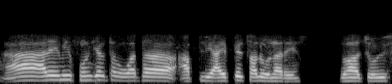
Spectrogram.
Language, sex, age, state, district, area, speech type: Marathi, male, 18-30, Maharashtra, Thane, urban, conversation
